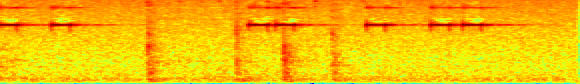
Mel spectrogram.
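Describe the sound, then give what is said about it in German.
Stove control panel beeps as a two-minute timer is set while cooking: several short, high electronic bleeps, mostly in quick pairs, mixed with a few soft button taps. Fairly quiet, with no talking. “Ah, Herd.”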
